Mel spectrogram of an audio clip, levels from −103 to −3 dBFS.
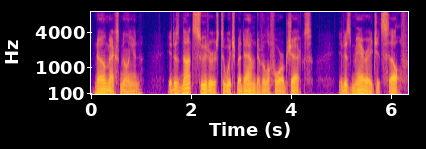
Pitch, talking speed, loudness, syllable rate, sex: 85 Hz, 150 wpm, -19 LUFS, 5.4 syllables/s, male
